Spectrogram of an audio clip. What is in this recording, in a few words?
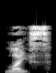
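"lyse", English, British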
